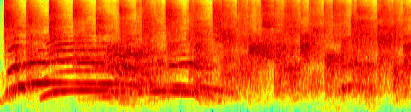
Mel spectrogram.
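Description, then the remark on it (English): An audience bursts into steady, dense applause for the host after she says she is a transgender lady, with high whooping cheers rising over the clapping in the first couple of seconds, then the clapping carries on a little thinner. “You may applaud.”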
